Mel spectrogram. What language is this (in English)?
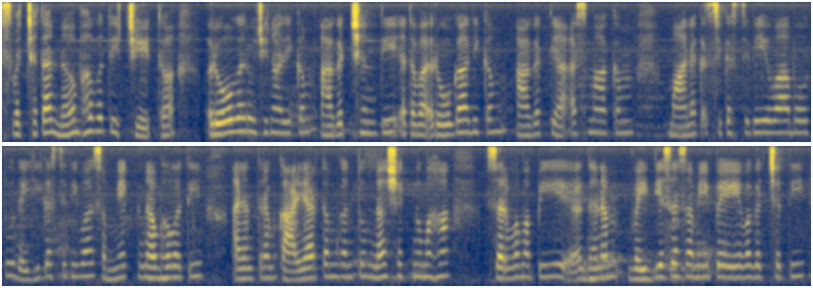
Sanskrit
